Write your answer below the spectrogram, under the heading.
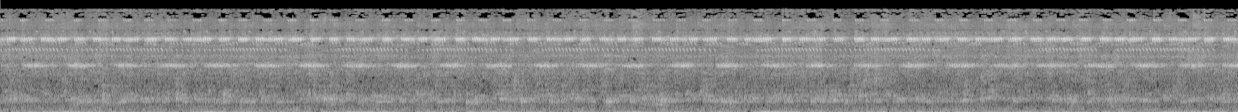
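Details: Crickets trilling nonstop, played to chase away rats and to train birds. A steady shrill high trill is broken into rhythmic pulses, with a lower chirping voice repeating regularly beneath it throughout.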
